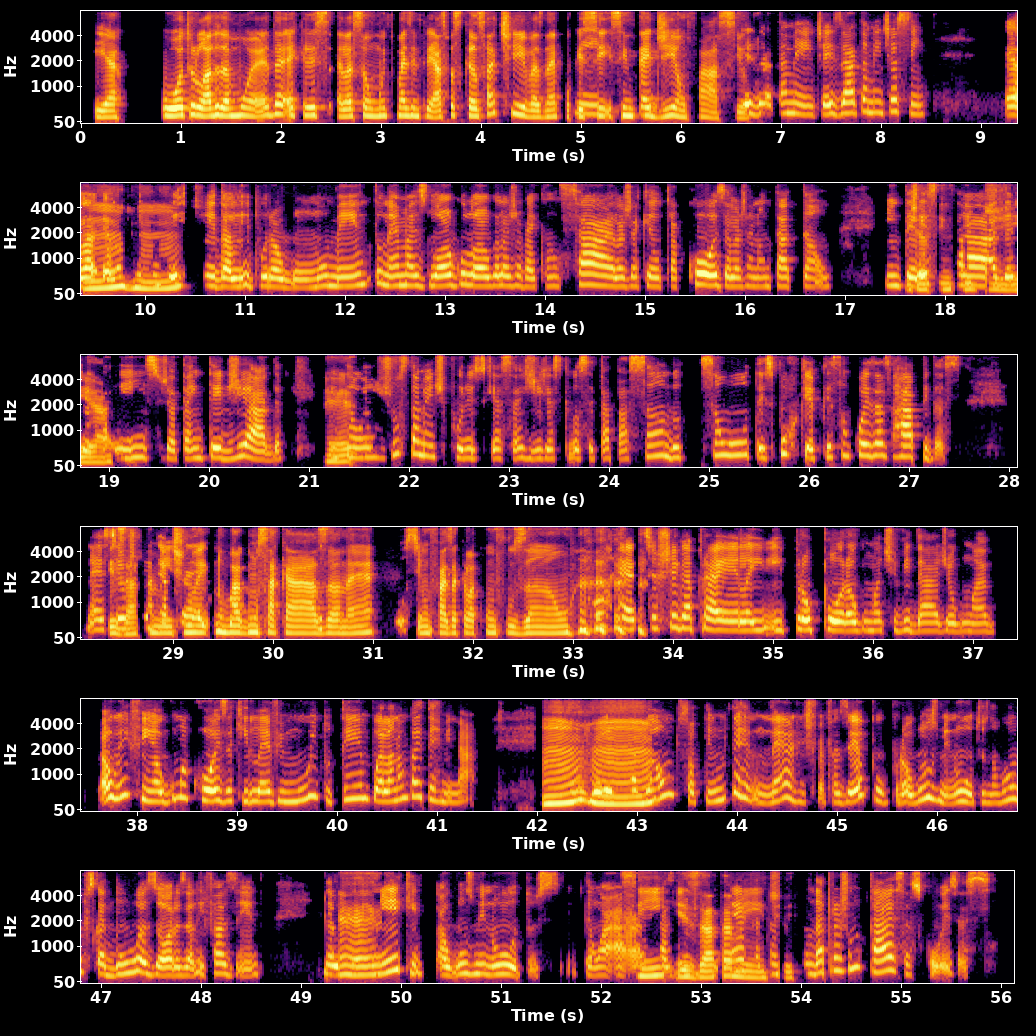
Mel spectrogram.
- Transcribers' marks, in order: laugh
- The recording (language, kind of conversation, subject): Portuguese, advice, Como posso criar um ambiente relaxante que favoreça o descanso e a diversão?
